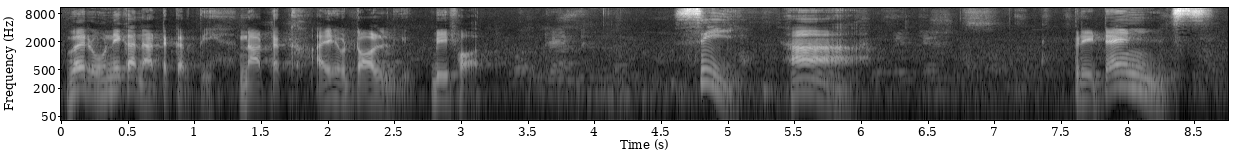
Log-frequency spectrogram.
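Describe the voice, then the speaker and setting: A man teaching spoken English, slowly repeating words and mixing Hindi with English. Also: medium pitch, a little hiss or hum.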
